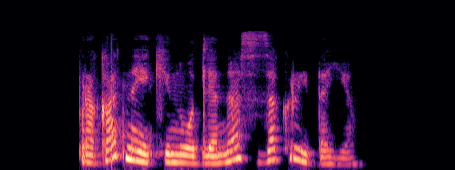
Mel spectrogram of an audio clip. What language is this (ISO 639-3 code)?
bel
